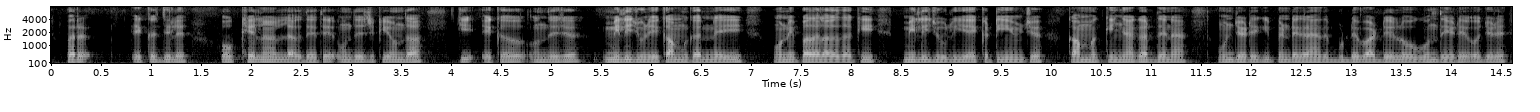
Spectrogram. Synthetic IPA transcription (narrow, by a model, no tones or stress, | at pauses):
pəɾ | ɪkd͡ʒeːleː | oːkʰeːlãllə̰ɡd̪eːt̪eːʔʊnd̪eːt͡ʃkeɦʊ̃nd̪aː | kɪɪkʊ̰nd̪eːt͡ʃmɪliːd͡ʒuːliekəmkəɾneːiː | oːnĩːpət̪aːləɡd̪aːkɪ | mɪliːd͡ʒuːliːeːɪkʈiːmt͡ʃ | kəmkɪjãːkəɾd̪eːneː | ʊnd͡ʒeːɽeːk̬ɪpɪɳɖeːɡɾɛːnt̪eːbʊɖeːbaːɖeːloːɡʊ̃nd̪eːɽeːoːd͡ʒeːɽeː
